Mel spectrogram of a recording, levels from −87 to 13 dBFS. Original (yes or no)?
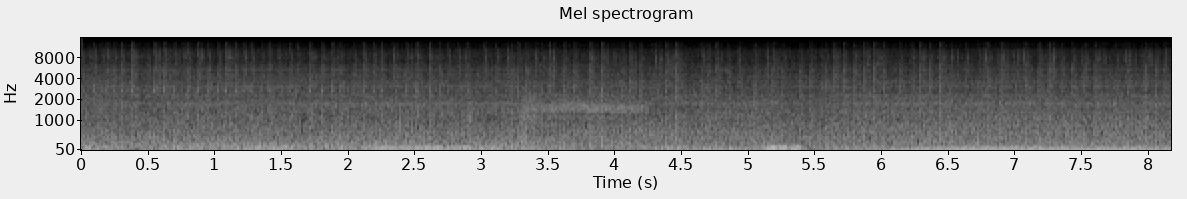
no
